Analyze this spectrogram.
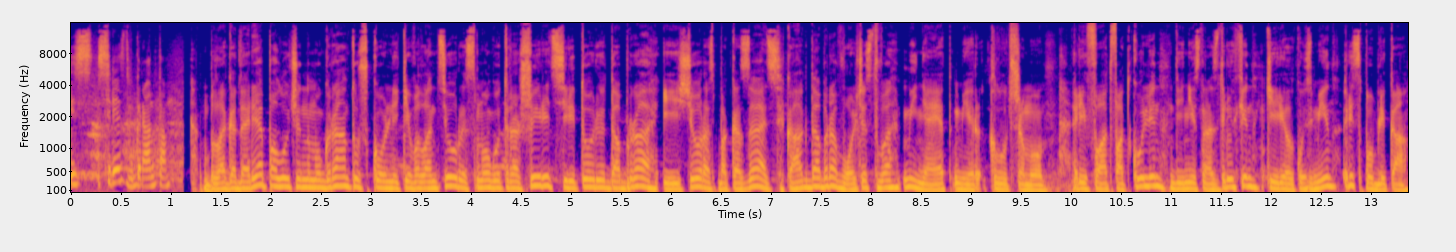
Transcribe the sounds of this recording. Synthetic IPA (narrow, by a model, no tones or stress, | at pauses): ɪssɾʲet̪st̪vɡɾant̪ə | blˠəɡəd̪ɐɾʲapɐlˠut͡ɕɪnːəmʊɡɾant̪ʊʂko̞lʲnʲɪkʲɪvəlˠɐnʲtʲoɾɨsmo̞ɡʊt̪rɐsʂɨɾʲɪtʲtʲːɪɾʲɪt̪o̞ɾʲɪjʊd̪ɐbɾaijɪɕːo̞raspəkɐzatʲkakd̪əbɾɐvo̞lʲt͡ɕɪst̪vəmʲɪnʲæjɪt̪mʲirklˠutʂɨmʊɾʲɪfat̪fɐt̪kulʲːɪndʲɪnʲisnɐzd̪ɾʲuxʲɪnkʲɪɾʲilˠkʊzʲmʲinɾʲɪspublʲɪkə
